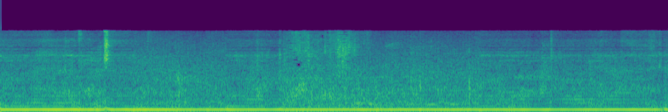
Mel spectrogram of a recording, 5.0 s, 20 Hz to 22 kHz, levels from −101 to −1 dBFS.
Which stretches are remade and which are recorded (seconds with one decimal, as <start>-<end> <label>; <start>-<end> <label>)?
0.0-1.0 remade; 1.0-1.7 recorded; 1.7-2.1 remade; 2.1-3.6 recorded; 3.6-5.0 remade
